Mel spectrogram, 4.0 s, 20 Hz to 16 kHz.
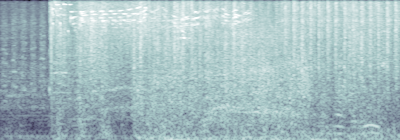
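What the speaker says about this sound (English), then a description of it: "The shotgun's fantastic." Shotgun blasts and heavy gunfire in the sci-fi shooter video game Destiny 2, during a Dawning heroic strike; loud, dense bursts and booms crowd the mix after a brief quieter start.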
